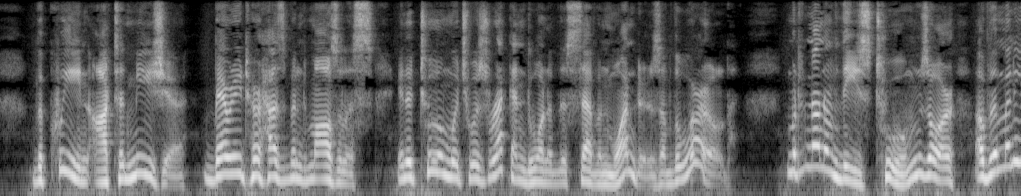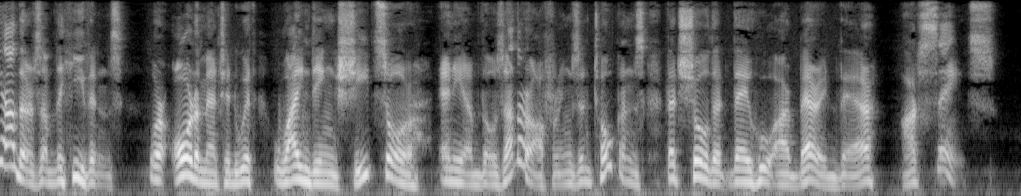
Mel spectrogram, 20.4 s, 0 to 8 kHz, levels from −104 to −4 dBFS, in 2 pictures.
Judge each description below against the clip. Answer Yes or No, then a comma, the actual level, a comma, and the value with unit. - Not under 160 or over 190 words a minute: Yes, average, 165 wpm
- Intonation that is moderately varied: No, wide, 7.6 semitones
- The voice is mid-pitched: Yes, medium, 150 Hz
